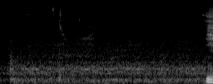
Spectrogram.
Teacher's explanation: जो हमारी जीवा है वो मुख के किसी भी भाग को पूरी तरह की से स्पर्श नहीं करती। यानी कि वो पूरी तरीके से उस भाग को स्पर्श करके उसकी ध्वनि बाहर नहीं आती। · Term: अंतस्थ व्यंजन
